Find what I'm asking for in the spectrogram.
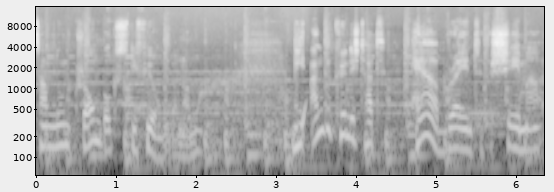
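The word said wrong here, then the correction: Harebrained Schemes: äh, Hairbrained Schemes, würde ich sagen, spricht man das aus, zeitgleich mit der Freigabe der macOS 10 und Windows-Version des Cyberpunk-Rollenspiels Shadowrun Hong Kong auch eine Linux-Variante des Titels herausgegeben.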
